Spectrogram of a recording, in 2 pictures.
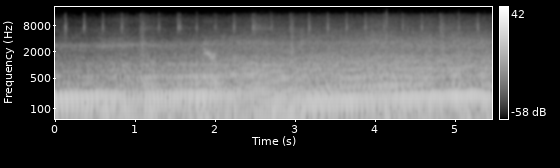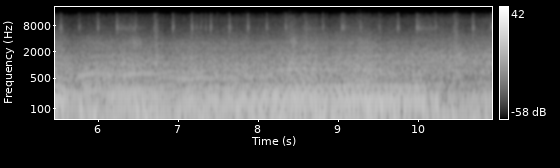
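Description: A 1966 Ford Mustang accelerates, its engine note rising in pitch through a gear, dropping at a shift, then pulling steadily again, heard from inside the car with a constant road roar beneath.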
